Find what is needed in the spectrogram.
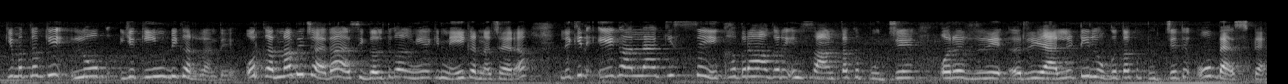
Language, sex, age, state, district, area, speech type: Dogri, female, 18-30, Jammu and Kashmir, Jammu, urban, spontaneous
